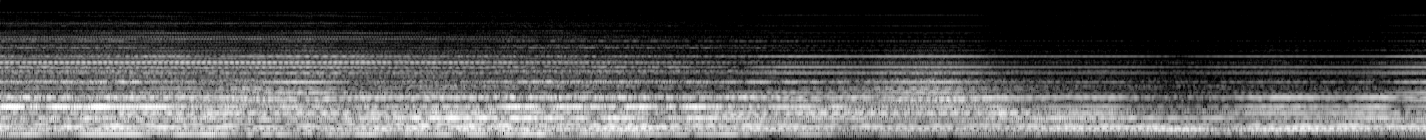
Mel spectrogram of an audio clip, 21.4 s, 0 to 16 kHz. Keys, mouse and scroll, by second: 3.0 z, 6.0 Escape, 13.5-14.8 typing, 17.7 b.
